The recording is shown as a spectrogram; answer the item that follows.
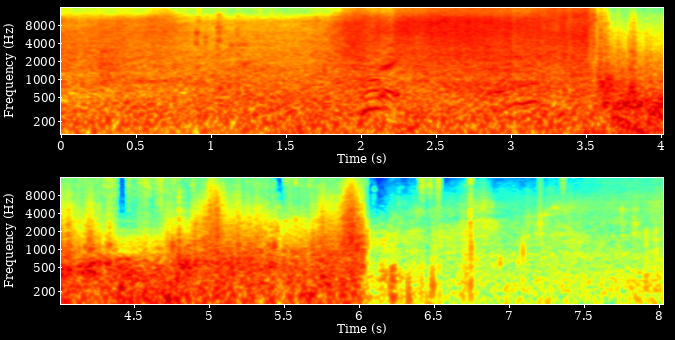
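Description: Ocean wave breaking over a swimmer's waterproof camera held at the waterline: loud rushing surf and splashing, then about three and a half seconds in the sound turns muffled and low as the camera goes underwater. About six seconds in it drops to a quiet underwater hush with a few faint clicks.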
